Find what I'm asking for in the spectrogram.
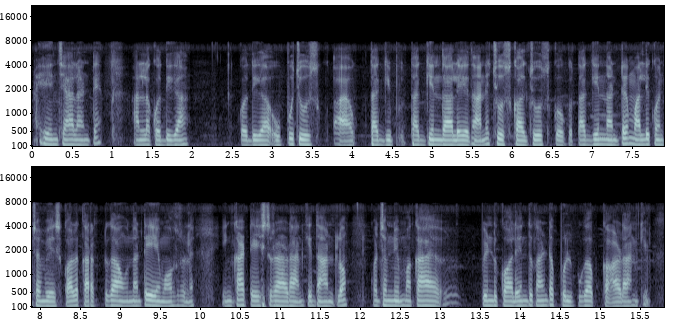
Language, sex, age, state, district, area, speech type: Telugu, male, 18-30, Telangana, Vikarabad, urban, spontaneous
